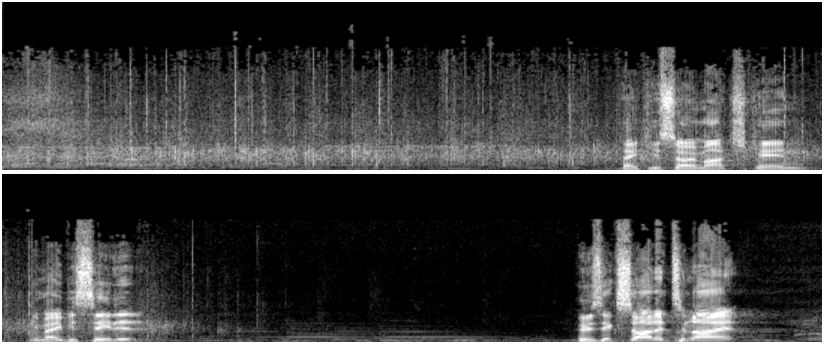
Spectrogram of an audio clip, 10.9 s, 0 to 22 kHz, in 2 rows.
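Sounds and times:
large audience applauding: 0:00.0 - 0:07.3
speech: 0:04.1 - 0:06.5, 0:09.3 - 0:10.4.

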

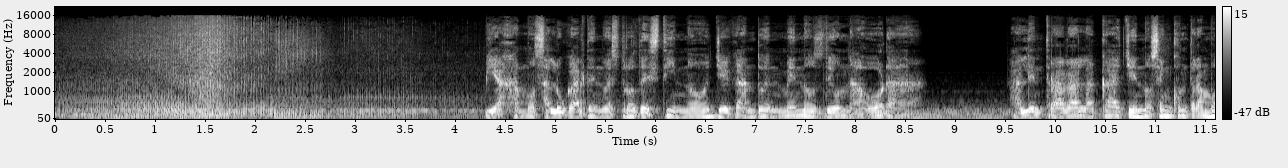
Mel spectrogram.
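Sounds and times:
motorcycle engine droning: 0:00.0 - 0:06.0
speech: 0:04.3 - 0:08.8, 0:09.6 - 0:11.5.

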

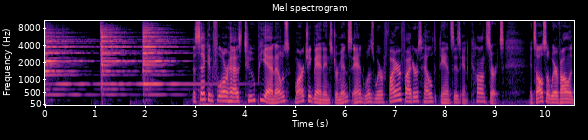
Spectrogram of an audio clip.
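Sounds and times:
old firehouse bell rung by pulling a rope: 0:00.0 - 0:04.5
speech: 0:02.9 - 0:10.5.

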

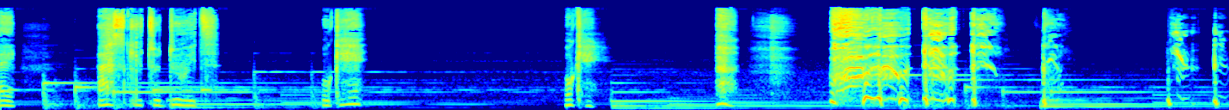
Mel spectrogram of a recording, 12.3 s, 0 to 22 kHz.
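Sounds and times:
speech: 0:00.0 - 0:00.3, 0:01.0 - 0:02.2, 0:03.2 - 0:03.7, 0:05.6 - 0:06.4, 0:08.8 - 0:09.9
soft raspy coughing: 0:08.3 - 0:10.7, 0:11.7 - 0:12.2.

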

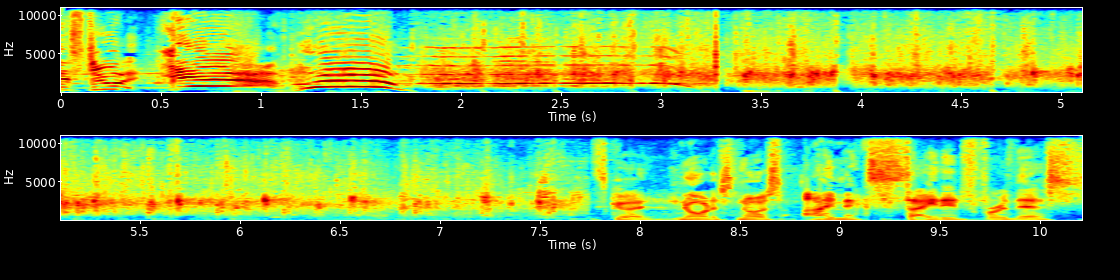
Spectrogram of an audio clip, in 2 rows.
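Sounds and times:
large audience clapping and cheering: 0:00.0 - 0:08.0
speech: 0:07.9 - 0:10.2.

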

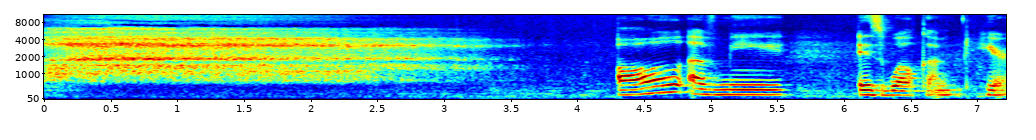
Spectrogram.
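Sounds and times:
open-mouth exhale during a guided breathing exercise: 0:00.0 - 0:03.8
speech: 0:04.3 - 0:07.2.

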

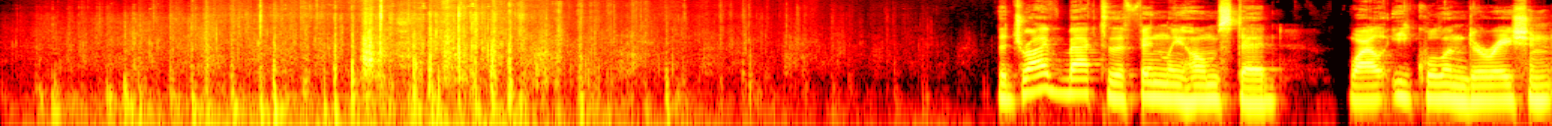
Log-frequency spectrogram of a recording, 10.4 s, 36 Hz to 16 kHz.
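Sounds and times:
horse hooves clip-clopping on a hard surface: 0:00.0 - 0:06.6
speech: 0:06.7 - 0:10.3.

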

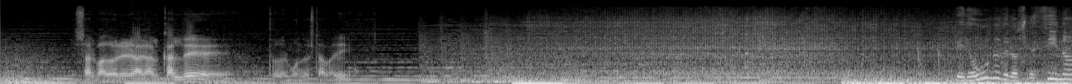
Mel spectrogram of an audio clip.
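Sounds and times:
speech: 0:00.8 - 0:04.5, 0:09.6 - 0:10.7
heavy tractor engine revving: 0:04.4 - 0:10.7.

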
